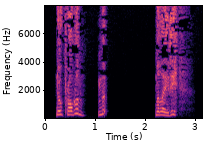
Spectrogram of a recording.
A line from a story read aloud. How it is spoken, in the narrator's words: he simply stammered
